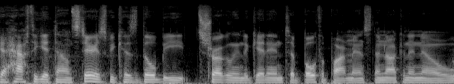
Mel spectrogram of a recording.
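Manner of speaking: ordinary delivery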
